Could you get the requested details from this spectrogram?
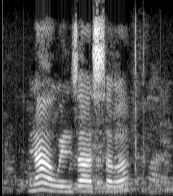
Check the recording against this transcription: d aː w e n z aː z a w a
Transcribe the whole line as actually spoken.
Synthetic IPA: n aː w e n z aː s a β a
